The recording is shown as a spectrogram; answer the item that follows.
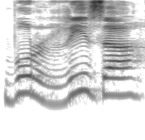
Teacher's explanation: را مشدد ہے تو اس کو 2 بار پڑھا جائے گا۔ ایک بار با کے ساتھ جوائن کریں گے اور دوسری بار زیر کے ساتھ الگ سے پڑھیں گے باریک کر کے۔ اور زا سیٹی کا حروف ہے، اس کو سختی سے پڑھا جائے گا۔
